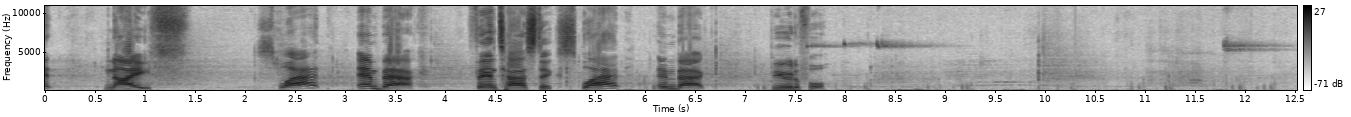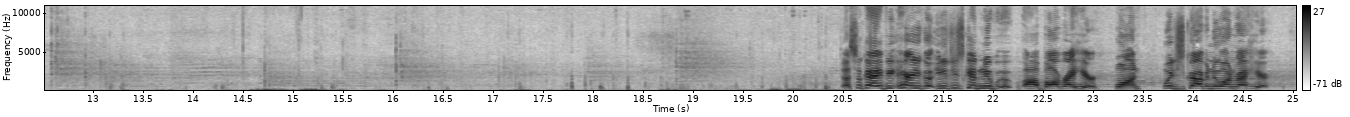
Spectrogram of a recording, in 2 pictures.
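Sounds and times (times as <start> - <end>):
balls and rackets tapping floor: 5.1 - 19.8
high squeaks: 7.7 - 9.1.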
